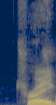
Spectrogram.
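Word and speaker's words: Tröegs: Is that how you say that, Trox? How do you say that? – Troegs.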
